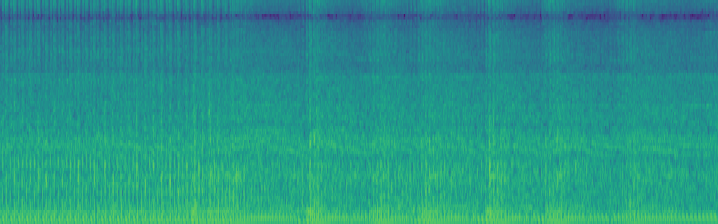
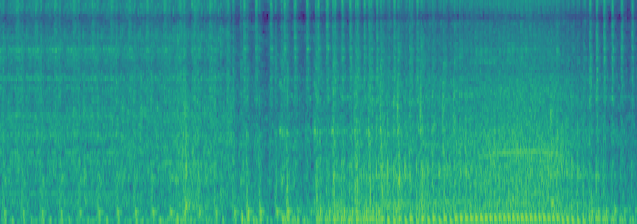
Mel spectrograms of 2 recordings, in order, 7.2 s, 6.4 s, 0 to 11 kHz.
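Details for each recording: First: John Deere LA110 lawn tractor, rebuilt Briggs 19.5HP engine, first run with new carburetor, warming up, idle screw adjusted: steady, even idle after some uneven running at first; runs great; normal idle. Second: Briggs & Stratton 19.5HP engine on a John Deere LA110 lawn tractor, fuel pump confirmed working: starter churns in a quick, uneven chug for several seconds but never catches; fuel in bowl not rising through emulsion, carburetor dirty and plugged.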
